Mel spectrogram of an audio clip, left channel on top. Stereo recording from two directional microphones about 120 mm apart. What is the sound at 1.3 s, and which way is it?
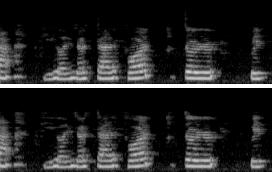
Speech, 15° left (ahead or behind).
